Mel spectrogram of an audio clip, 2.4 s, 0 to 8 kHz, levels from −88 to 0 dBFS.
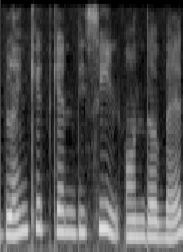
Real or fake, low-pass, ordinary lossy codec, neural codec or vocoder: fake; 7.2 kHz; none; codec, 16 kHz, 2 kbps, FunCodec, trained on LibriTTS, 25 frames a second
